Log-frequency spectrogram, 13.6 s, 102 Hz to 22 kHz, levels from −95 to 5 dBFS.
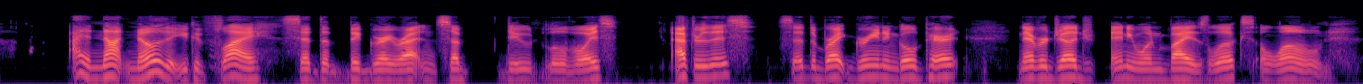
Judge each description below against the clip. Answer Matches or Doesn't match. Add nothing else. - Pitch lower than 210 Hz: Matches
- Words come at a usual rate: Matches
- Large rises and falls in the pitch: Doesn't match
